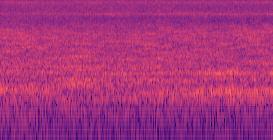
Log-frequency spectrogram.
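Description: Handheld blowtorch burning on a low flame with a steady hiss, swept over freshly poured epoxy resin to pop the surface bubbles.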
